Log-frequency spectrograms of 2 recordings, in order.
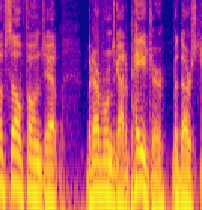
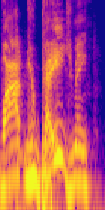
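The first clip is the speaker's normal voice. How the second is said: high, drawn-out screaming; 7 semitones higher than usual. Retelling a man screaming into a pay phone: imitating someone screaming. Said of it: "he's screaming at them about".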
